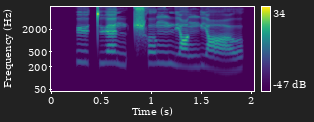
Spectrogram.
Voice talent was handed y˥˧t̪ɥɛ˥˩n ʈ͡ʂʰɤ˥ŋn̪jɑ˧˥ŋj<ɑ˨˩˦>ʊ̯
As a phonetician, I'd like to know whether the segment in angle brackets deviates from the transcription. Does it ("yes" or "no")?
no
